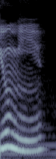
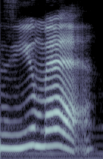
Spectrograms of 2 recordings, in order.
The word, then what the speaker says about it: Yume: Oh, they called me Yumi. Like, oh, Yumi, and I'm like, it's Yume.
